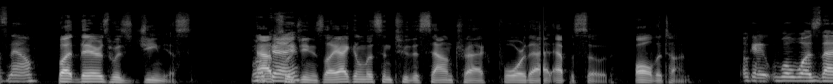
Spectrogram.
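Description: Right after "to the soundtrack for", at 5.40 to 5.44 s, there's a gap at a join of encoded pieces: two separately encoded chunks were butted together untrimmed, leaving encoder delay and end padding. It's a 36 ms hole before "episode all the time" picks up.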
